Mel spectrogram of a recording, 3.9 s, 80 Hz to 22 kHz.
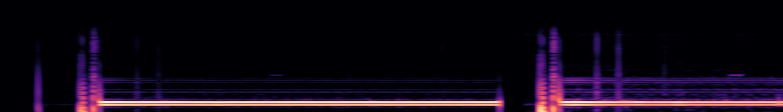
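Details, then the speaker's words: ITT Pentaconta crossbar office, Asheboro NC, March 1977: steady dial tone twice chopped by clicks and a short dropout as the first dialed digit of other customers' numbers bleeds through the shared dial tone. "one thing you'll hear through this entire recording is the sound of the first digit of telephone numbers that other customers are dialing bleeding through the dial tone like this"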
